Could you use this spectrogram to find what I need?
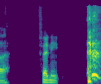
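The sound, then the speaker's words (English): Coughing and throat clearing from a person with a lingering residual cough: a few short, rough bursts separated by silence, with no talk. “Still have a little bit of a residual cough and some nastiness.”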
